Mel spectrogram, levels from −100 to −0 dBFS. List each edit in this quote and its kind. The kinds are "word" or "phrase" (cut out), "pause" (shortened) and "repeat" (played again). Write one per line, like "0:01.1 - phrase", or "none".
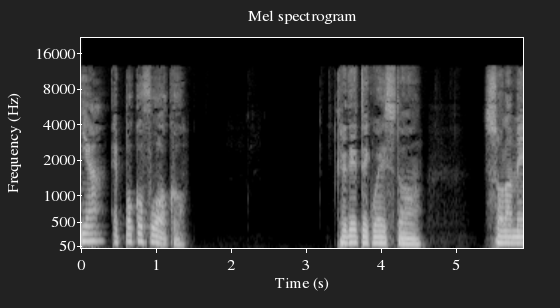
0:03.8 - phrase

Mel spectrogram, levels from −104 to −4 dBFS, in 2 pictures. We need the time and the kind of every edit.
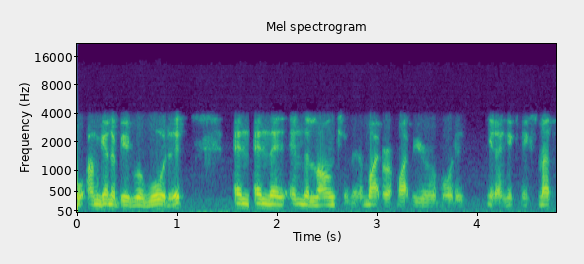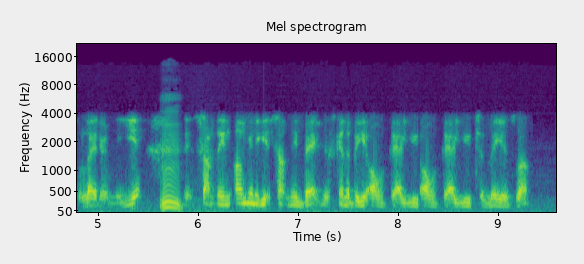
0:01.7 - repeat
0:03.0 - phrase
0:04.4 - word
0:08.2 - repeat

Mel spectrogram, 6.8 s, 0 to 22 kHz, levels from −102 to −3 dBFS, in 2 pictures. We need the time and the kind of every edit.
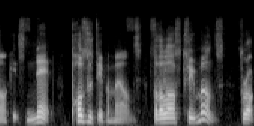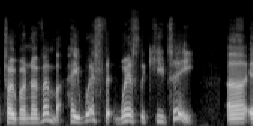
0:01.9 - pause

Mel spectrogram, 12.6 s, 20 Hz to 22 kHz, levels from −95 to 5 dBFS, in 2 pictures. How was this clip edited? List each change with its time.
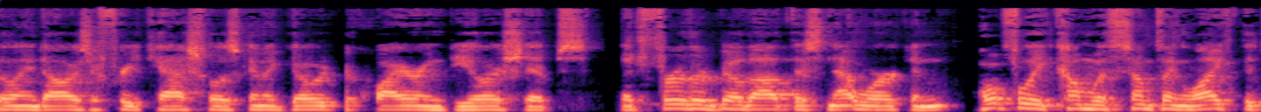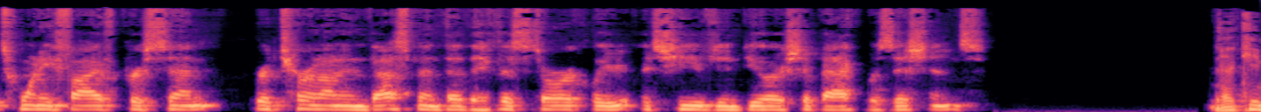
0:01.7 - word
0:03.0 - pause

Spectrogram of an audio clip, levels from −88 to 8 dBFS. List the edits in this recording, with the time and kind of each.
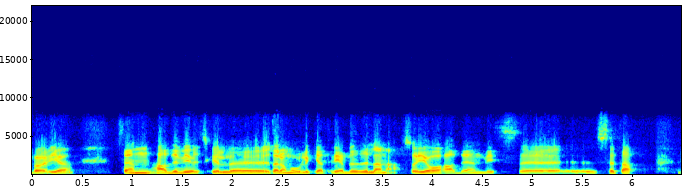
0:01.6 - phrase
0:02.4 - word

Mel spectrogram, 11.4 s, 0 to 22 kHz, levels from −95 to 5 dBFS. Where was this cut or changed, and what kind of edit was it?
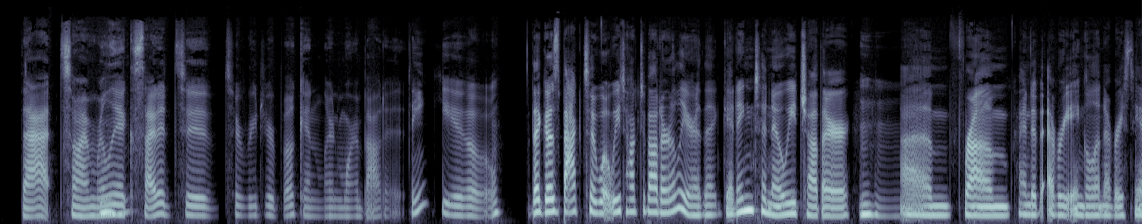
0:02.2 - pause

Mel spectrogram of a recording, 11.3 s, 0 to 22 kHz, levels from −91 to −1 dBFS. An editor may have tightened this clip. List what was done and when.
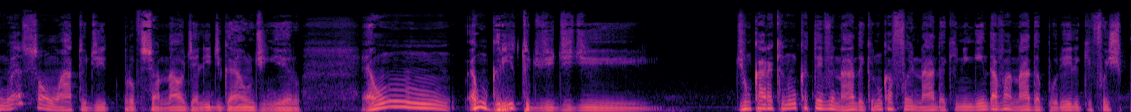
none

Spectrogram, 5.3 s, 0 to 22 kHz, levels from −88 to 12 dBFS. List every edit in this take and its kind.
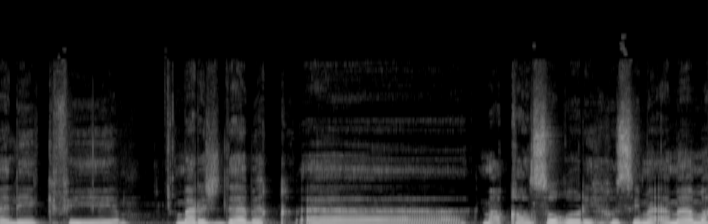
0:03.6 - pause

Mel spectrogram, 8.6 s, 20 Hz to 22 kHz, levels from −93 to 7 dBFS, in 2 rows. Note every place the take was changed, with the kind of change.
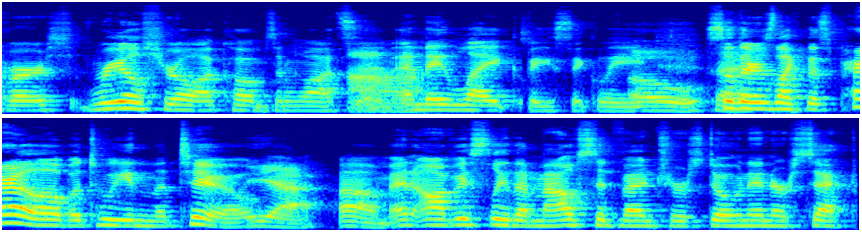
0:02.6 - phrase

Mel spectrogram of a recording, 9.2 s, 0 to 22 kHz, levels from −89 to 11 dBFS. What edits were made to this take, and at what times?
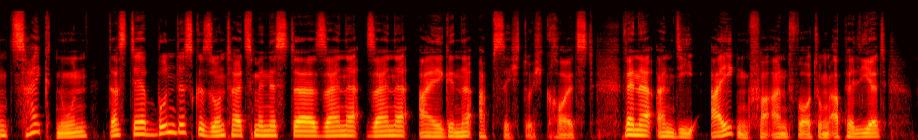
0:01.0 - pause
0:03.7 - repeat
0:06.5 - word

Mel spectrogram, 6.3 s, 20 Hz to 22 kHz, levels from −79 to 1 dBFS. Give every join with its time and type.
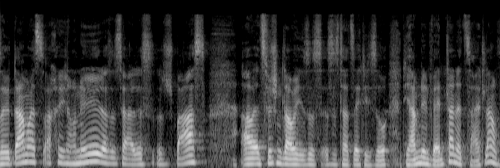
none

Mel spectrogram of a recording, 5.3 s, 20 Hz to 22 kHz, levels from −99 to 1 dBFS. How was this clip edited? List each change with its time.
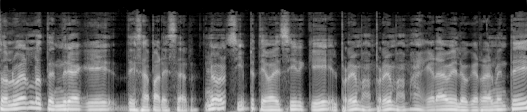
0:02.2 - word
0:03.7 - repeat

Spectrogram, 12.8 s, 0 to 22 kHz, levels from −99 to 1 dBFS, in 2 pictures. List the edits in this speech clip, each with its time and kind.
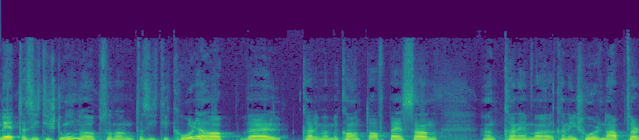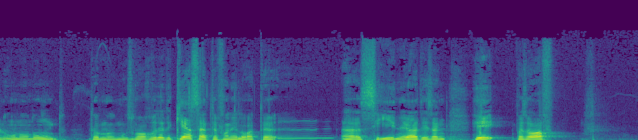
0:02.9 - word
0:09.7 - pause

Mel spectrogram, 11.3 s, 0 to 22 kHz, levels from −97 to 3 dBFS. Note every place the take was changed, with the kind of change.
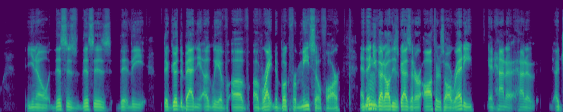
none

